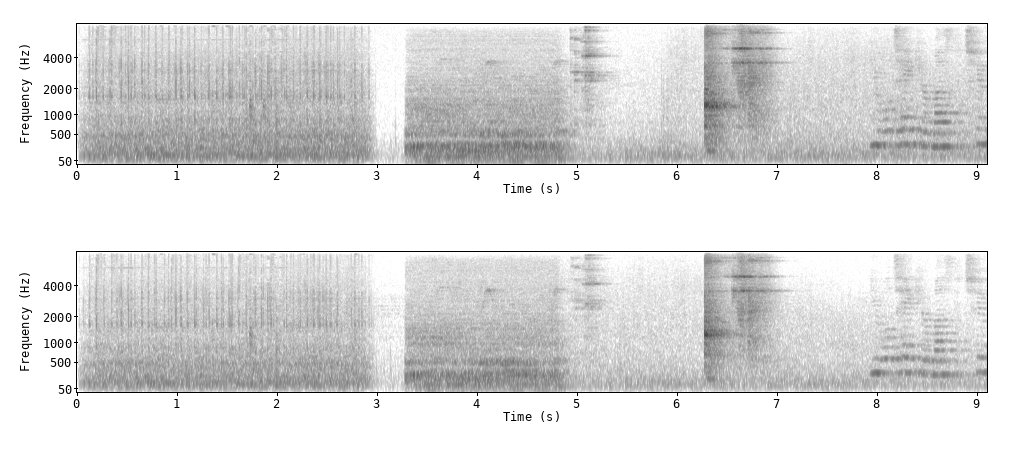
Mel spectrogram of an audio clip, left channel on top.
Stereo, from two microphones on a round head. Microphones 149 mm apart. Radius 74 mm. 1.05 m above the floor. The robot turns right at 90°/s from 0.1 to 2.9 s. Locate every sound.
3.3 s a bird: 70° right (ahead or behind), 1.0 m
4.9 s a clink: 50° left (ahead or behind), 1.3 m
6.3 s breaking glass: 15° right (ahead or behind), 0.6 m
7.9 s a woman speaking: 10° left (ahead or behind), 2.5 m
